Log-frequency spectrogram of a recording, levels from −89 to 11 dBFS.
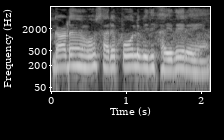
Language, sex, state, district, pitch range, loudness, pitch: Hindi, male, Haryana, Charkhi Dadri, 150-180 Hz, -13 LUFS, 175 Hz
